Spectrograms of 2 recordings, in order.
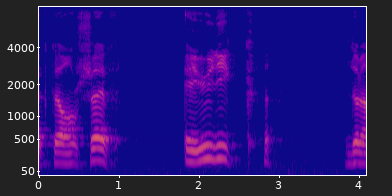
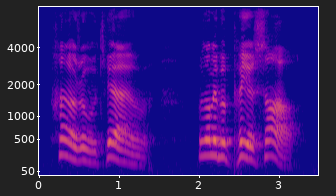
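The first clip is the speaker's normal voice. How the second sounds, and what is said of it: Angry shouting, strong southern French accent. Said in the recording (French): “une voix rageuse hurlait avec un fort accent méridional”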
